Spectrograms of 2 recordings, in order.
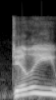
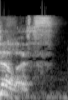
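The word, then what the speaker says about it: Dilys: RT reviewers Choice Awards and the Agatha two Dilly wins do I have that pronounce right Dy wins Dilly wins Dillis Dillis wins well they misspelled that it's d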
